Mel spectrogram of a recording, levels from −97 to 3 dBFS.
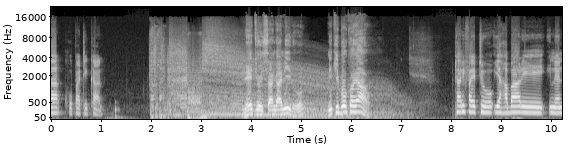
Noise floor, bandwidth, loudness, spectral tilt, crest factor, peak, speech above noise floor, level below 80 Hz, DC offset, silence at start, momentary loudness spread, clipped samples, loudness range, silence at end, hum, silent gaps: -52 dBFS; 18 kHz; -11 LUFS; -5 dB/octave; 12 dB; 0 dBFS; 42 dB; -32 dBFS; under 0.1%; 0 s; 15 LU; 0.1%; 10 LU; 0 s; none; none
